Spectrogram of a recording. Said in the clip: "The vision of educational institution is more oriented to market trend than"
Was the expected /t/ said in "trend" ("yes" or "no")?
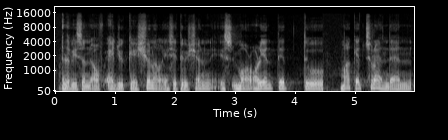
no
